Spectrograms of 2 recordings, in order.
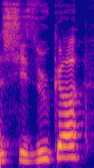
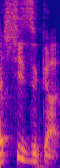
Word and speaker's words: shizuka: in the mistake uh english speakers we like to put the emphasis on the second um the second syllable so that's why he said shizuka or this is just more of a shizuka shizuka i think it's actually higher on the she sound kayla do you know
